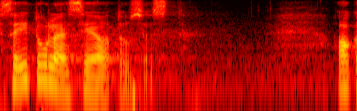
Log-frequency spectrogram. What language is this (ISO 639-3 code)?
est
